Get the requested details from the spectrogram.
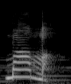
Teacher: As you can see with mama, it starts with first tone, then neutral tone. So, mama. Not to be confused with going down to fourth tone.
